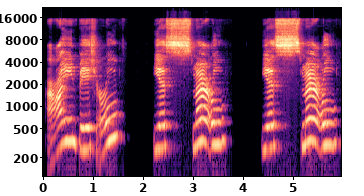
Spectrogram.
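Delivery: आला अनअमत आलमीन slowly with a throaty आइन; slow example words. Shown as a demonstration. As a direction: drill each word slowly. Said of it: "आइन की मिसालें". (आइन वाले लफ़्ज़ धीरे धीरे)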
